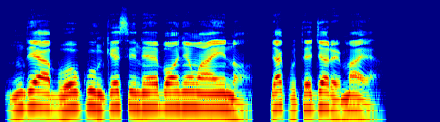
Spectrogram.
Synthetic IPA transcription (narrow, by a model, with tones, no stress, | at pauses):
n̩˦dɪ˦a˨bʊ˨o˦kʷu˦ŋ̩˨ke˦si˦ne˦bɔ˦ɲe˦ŋʷa˦˨ɲɪ˦nɔ̰˨bja˦kʷu˨te˦d͡ʒe˦ɾe˨ma˦˨ja̰˨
